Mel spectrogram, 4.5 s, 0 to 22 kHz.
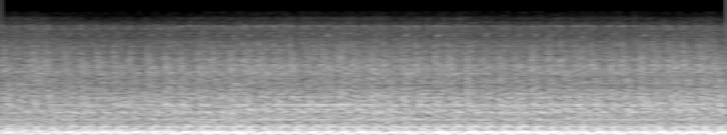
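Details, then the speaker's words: Honda CG 125 single, after adjusting carburetor mixture screw and fixing jet air leak: slow, steady thump with even beats and no hiss or sucking at the intake; now holds a slow, clean, normal idle. "अब बिल्कुल गाड़ी start slow भी खड़ी है और जो सास वगैरह है वो भी नहीं ले रही"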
